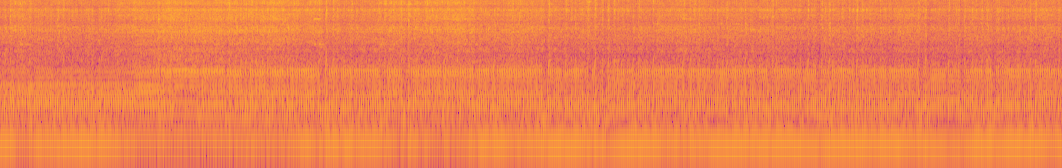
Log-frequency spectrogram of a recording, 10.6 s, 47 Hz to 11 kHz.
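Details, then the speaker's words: Echo GT-200i string trimmer, after further half-turn adjustments of the carburetor: small two-stroke holds a steady, even buzz with no stumbling or dying; running properly, carb may need a bit more tweaking. "So far so good. Wow. A honestly I'm just going to let it air for a bit, but honestly I' I'd call this a win."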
